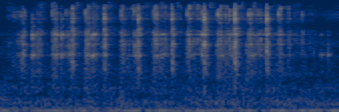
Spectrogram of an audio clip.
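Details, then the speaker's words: Ignition lockout solenoid removed from a Hummer whose key won't come out of the ignition, shaken by hand: faint, quick metallic ticks in uneven bursts, sounds loose inside; loose internal rattle, cause unknown. "this thing has like a rattle noise I don't know what's going on with that or if it's something to do with this thing here because it's you can hear it"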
